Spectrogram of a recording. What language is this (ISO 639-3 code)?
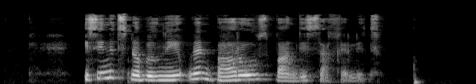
kat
